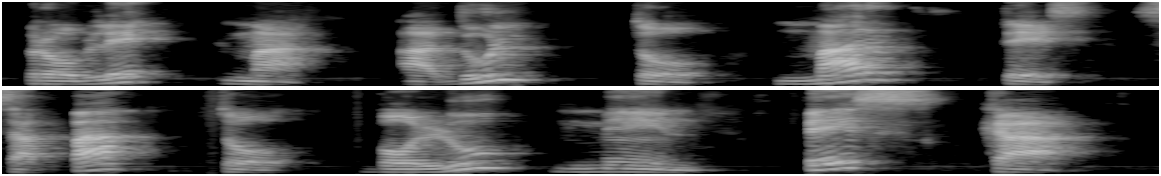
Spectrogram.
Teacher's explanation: O sea, quiere decir que estas palabras van a terminar en N, S o vocal. Pero su mayor elevación de voz siempre va a estar en la penúltima sílaba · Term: palabras graves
